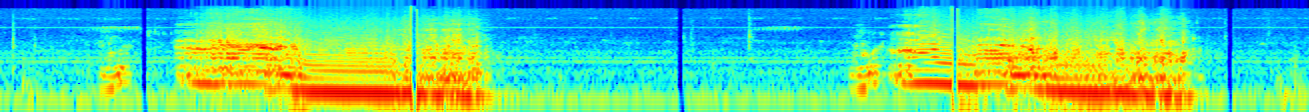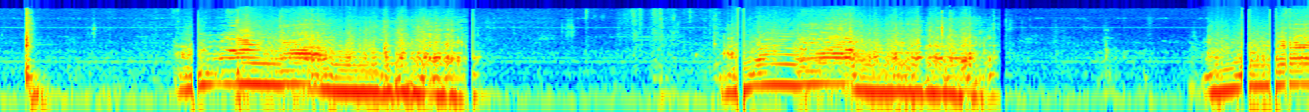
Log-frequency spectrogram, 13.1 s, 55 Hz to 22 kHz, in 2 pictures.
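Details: Male lion Ginger Matimba roars close to a safari vehicle on the April 4 WildEarth PM drive. Deep, harmonic grunting roars fall in pitch and repeat about every three seconds, with quiet engine hum between them.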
